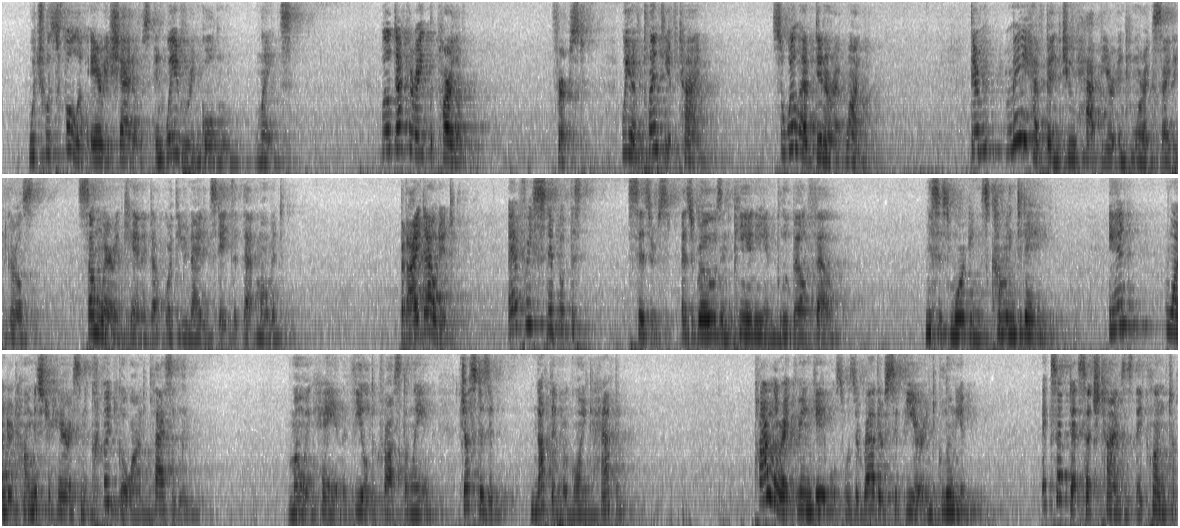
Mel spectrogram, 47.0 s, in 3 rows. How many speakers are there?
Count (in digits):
1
